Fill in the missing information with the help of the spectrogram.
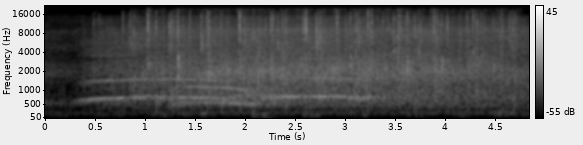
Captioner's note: audience applauding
